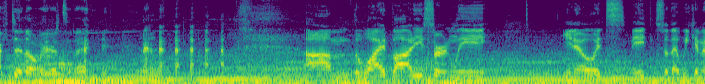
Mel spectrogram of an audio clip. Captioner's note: laughs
